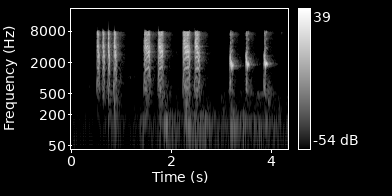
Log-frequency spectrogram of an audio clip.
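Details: Cucak ijo, the greater green leafbird, singing a gacor full-isian pancingan: a burst of four harsh, raspy notes, then paired scratchy squawks, ending with three short clipped chips, all against a silent background.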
